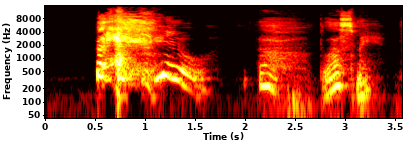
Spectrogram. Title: Holy build up sneezes!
